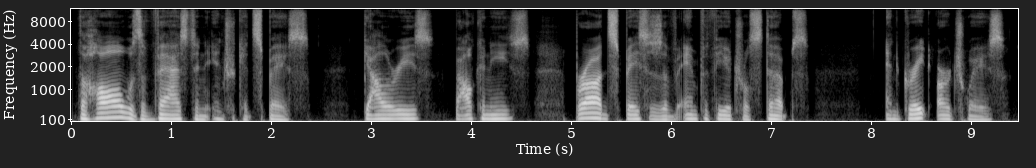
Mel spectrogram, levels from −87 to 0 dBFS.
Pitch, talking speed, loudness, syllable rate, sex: 120 Hz, 110 wpm, -21 LUFS, 4.2 syllables/s, male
